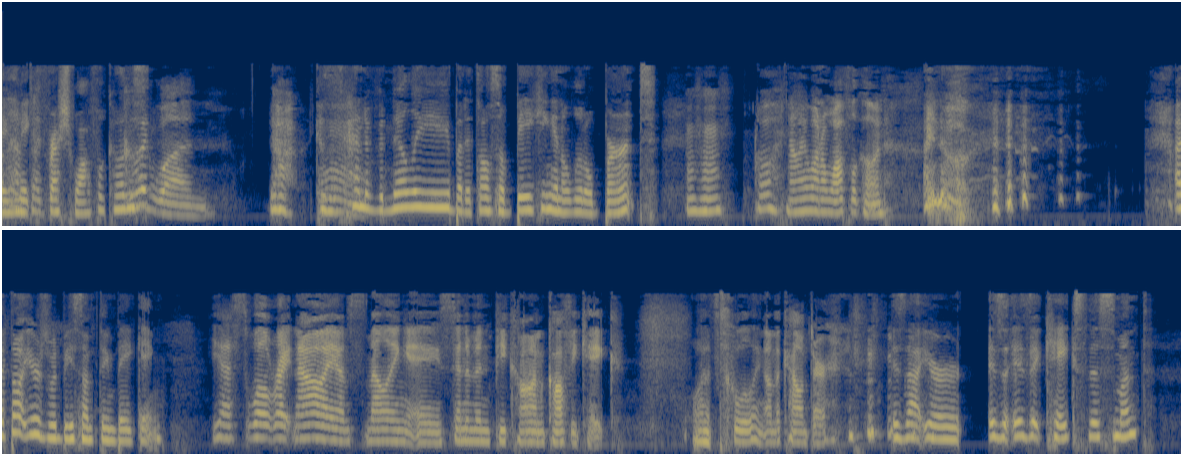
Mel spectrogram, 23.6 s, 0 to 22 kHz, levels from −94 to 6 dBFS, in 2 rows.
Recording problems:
garbled, watery; badly; nothing above 7.5 kHz
abrupt cut into speech; at the start

